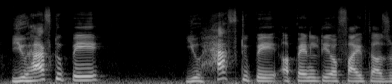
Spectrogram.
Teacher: Now here I'm going to stress on have. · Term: sentence stress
